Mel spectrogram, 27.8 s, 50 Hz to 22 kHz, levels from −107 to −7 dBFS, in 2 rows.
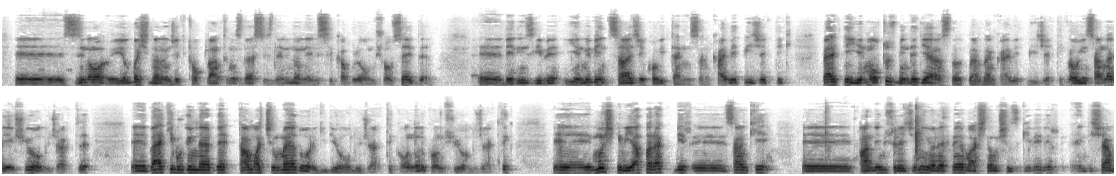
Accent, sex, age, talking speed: native, male, 50-69, 125 wpm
